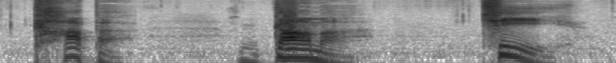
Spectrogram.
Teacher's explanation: throat these are called vellers or sometimes gutturals Kaa GMA key notice how the interruption occurs further back in the mouth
